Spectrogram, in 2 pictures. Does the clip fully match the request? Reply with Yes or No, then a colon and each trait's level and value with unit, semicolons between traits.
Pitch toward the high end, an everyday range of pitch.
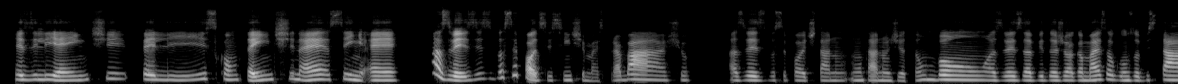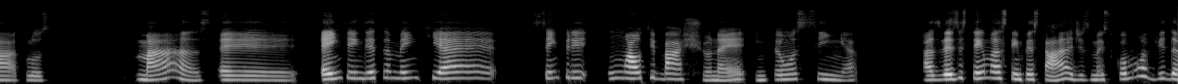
Yes: high, 210 Hz; average, 4.7 semitones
